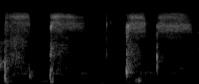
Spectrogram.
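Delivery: whispered psst to get attention; urgent psst. Acted. Prisoner signals to the adjacent cell, whispered psst. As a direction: hiss "psst" very softly, several times. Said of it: "is frantically trying to say".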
